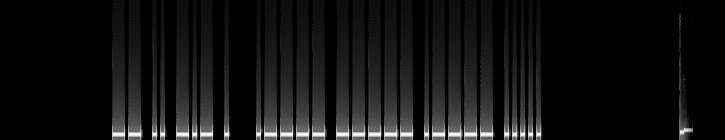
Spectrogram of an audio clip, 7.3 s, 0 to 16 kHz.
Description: Morse code, heard as a keyed tone, about 30 wpm, 700 Hz. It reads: MIKE 1015
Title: CWT Exchange 30wpm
